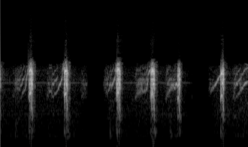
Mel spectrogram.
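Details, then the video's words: Little owl scuffle in a Dutch nest box, winter morning, one owl biting another: six short sharp rising squeals, each preceded by a thin whine, spaced roughly half a second apart. "Little Owl - fight in the nest box an Owl has bitten the another"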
